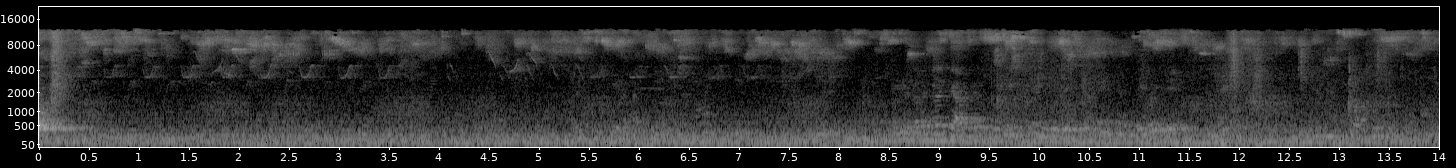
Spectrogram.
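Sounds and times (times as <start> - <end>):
birds chirping faintly: 0.0 - 14.0
steady low background noise: 0.0 - 14.0.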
